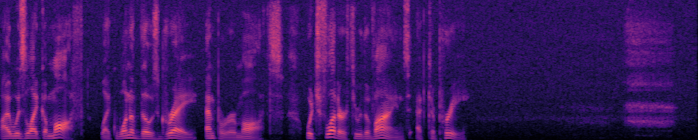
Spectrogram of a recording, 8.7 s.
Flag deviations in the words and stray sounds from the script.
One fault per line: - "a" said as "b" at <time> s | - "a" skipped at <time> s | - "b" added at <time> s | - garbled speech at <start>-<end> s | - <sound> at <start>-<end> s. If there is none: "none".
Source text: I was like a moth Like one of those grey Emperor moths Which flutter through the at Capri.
- "vines" added at 4.7 s
- sigh at 7.0-8.5 s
